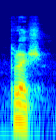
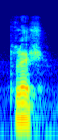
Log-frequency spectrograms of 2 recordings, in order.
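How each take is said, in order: First: The middle consonant is a voiceless hissing sound. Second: The middle consonant is a voiceless hissing sound.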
